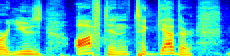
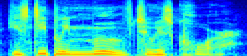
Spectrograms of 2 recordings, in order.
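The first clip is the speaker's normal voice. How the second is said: deeply said slow and soft, falling to a hush; soft, slow emphasis; 3 semitones lower, 9 dB quieter, slower than usual. Acted. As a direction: linger tenderly on deeply. Repeating key phrase softly.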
